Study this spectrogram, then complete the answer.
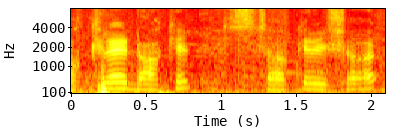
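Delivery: ordinary talk, nothing marked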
